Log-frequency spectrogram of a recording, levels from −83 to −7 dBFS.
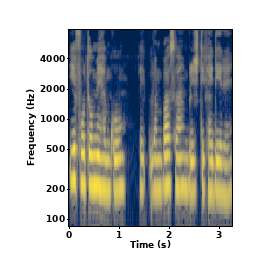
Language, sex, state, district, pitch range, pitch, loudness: Hindi, female, Arunachal Pradesh, Longding, 190-215 Hz, 200 Hz, -17 LUFS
